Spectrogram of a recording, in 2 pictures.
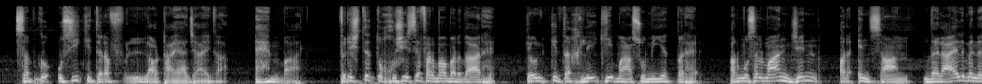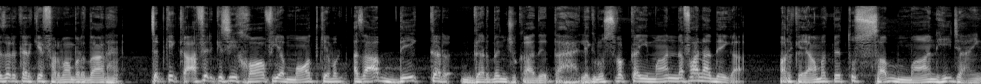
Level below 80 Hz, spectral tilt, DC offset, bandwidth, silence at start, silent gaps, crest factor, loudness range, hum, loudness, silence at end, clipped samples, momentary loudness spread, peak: -38 dBFS; -4.5 dB/octave; under 0.1%; 16.5 kHz; 0.15 s; none; 16 dB; 2 LU; none; -17 LUFS; 0 s; under 0.1%; 7 LU; -2 dBFS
